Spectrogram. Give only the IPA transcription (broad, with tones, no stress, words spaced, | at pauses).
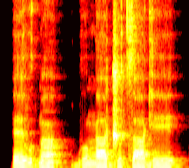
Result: ɛ˦vʊ˦ɡ͡bã˨ | bo˨ŋaː˨d͡ʒo˦ t͡saː˨ɡeː˦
